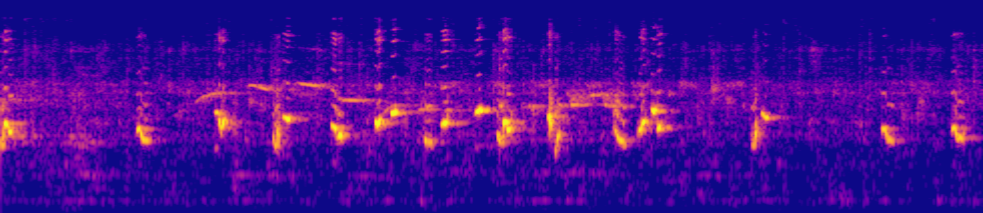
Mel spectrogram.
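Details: Morning long 'ropel' song of a sooty-headed bulbul, meant to prompt other bulbuls to sing: clear whistled, bubbly notes dropping and rising, clustered in a fast middle run and then spaced out near the end, over a soft steady hum.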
